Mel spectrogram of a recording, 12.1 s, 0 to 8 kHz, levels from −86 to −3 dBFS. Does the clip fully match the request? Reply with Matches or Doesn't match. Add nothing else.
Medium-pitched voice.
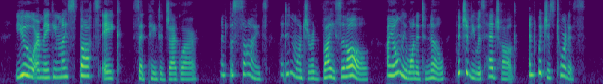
Doesn't match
